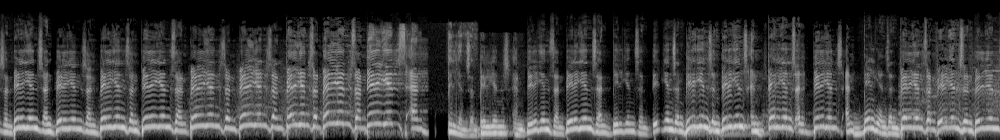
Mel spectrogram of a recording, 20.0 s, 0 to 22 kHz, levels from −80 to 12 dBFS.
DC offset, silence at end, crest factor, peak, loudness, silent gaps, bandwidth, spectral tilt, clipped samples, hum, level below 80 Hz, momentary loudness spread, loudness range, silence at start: under 0.1%; 0 s; 10 dB; -4 dBFS; -14 LUFS; none; 14.5 kHz; -5.5 dB/octave; under 0.1%; none; -52 dBFS; 5 LU; 2 LU; 0 s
